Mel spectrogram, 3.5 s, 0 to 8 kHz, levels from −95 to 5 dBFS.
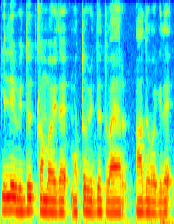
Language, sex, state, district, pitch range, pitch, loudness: Kannada, male, Karnataka, Koppal, 110-120 Hz, 110 Hz, -14 LUFS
